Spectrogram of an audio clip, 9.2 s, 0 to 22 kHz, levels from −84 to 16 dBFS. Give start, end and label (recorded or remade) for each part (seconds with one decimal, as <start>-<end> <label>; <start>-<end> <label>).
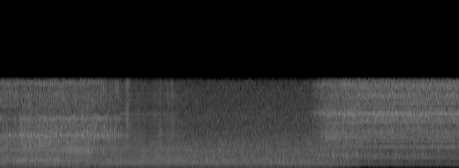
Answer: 0.0-2.4 recorded; 2.4-3.6 remade; 3.6-9.2 recorded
